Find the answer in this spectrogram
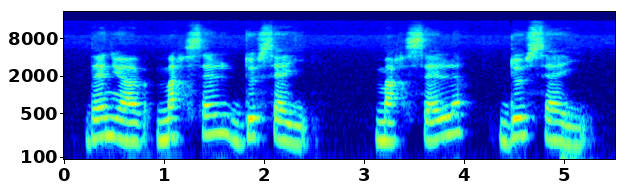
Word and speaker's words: Marcel Desailly: Marcel Desailly. Marcel Desailly.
